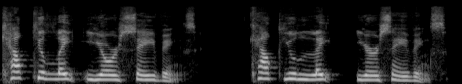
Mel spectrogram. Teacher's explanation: You stop the T before it comes out. · The T at the end, stopped T.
